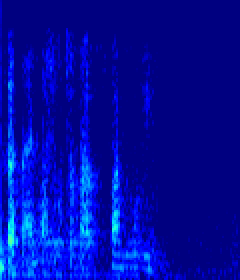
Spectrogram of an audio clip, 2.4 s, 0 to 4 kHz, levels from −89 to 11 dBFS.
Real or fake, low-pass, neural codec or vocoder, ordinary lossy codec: fake; 3.6 kHz; codec, 16 kHz in and 24 kHz out, 0.6 kbps, FocalCodec, streaming, 4096 codes; Opus, 16 kbps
